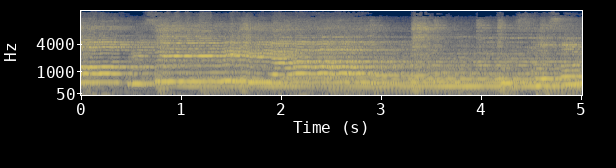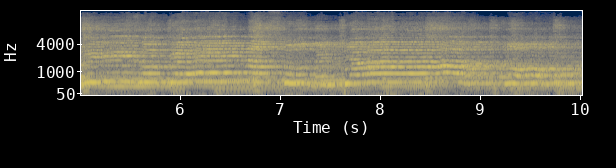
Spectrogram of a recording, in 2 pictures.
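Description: A woman singing into a handheld microphone over instrumental accompaniment, with long held notes that slide between pitches.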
